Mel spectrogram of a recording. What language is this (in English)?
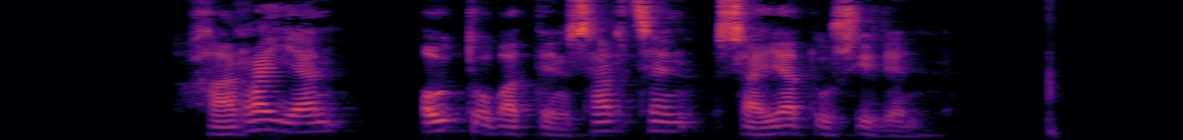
Basque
